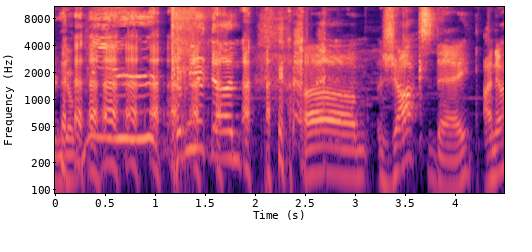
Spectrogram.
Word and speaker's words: Jacques: Um, Jacques Day.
